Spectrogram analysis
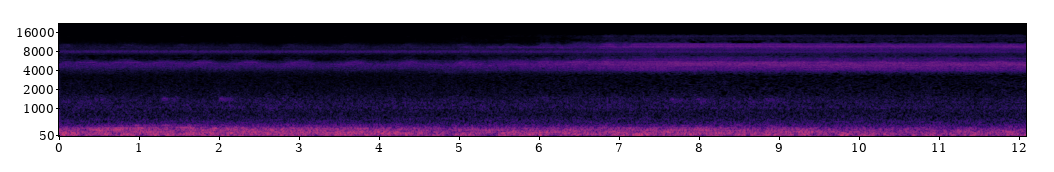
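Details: Loud summer cicadas at the edge of a Florida forest: a continuous shrill, even buzz that strengthens in the second half, over low rumbling background noise and a few faint distant chirps.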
